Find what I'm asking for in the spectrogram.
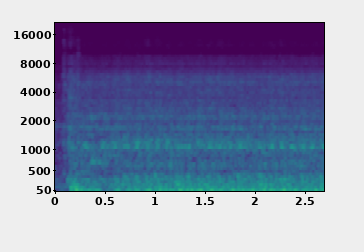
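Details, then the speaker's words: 2003 Ford F250 6.0 diesel with high-pressure oil pump replaced two months earlier, crank no start: steady cranking with no firing; ICP reads nothing while IPR maxed, FICM sync and voltage present. "You see we are making nothing. IPR is maxed out, we got sync, we got voltage."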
